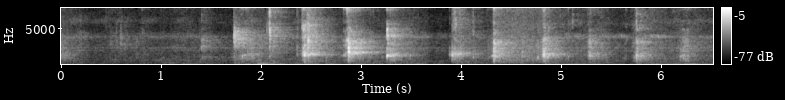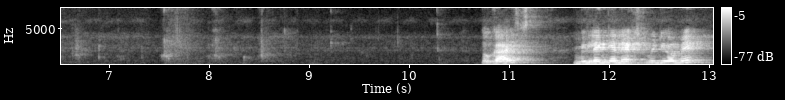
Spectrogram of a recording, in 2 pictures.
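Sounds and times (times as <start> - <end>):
mouth chewing with lip smacks: 0.5 - 10.4.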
